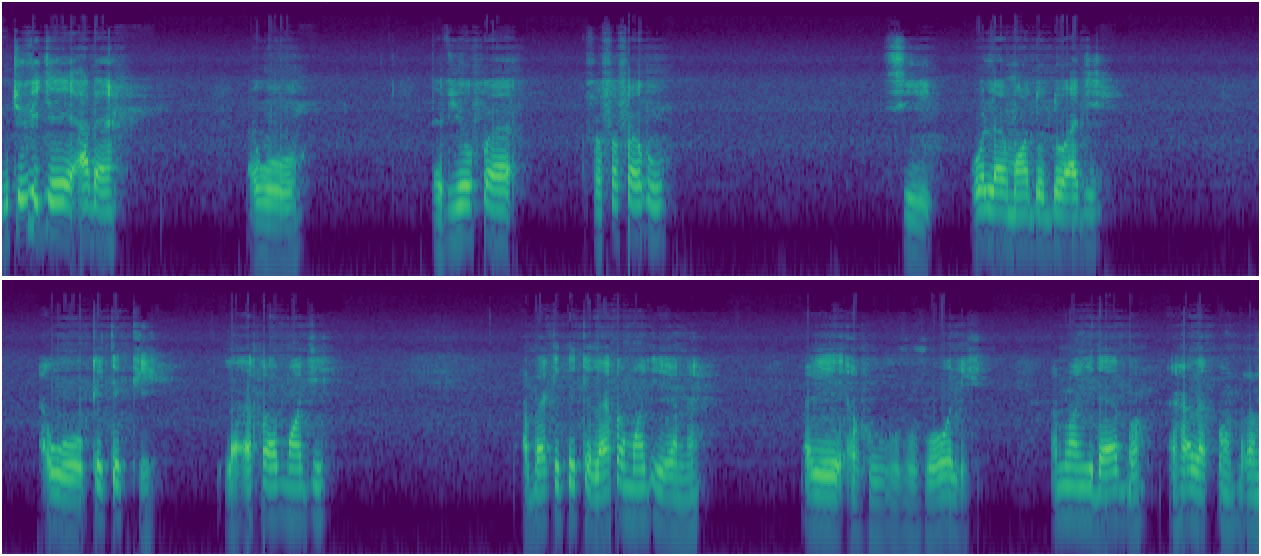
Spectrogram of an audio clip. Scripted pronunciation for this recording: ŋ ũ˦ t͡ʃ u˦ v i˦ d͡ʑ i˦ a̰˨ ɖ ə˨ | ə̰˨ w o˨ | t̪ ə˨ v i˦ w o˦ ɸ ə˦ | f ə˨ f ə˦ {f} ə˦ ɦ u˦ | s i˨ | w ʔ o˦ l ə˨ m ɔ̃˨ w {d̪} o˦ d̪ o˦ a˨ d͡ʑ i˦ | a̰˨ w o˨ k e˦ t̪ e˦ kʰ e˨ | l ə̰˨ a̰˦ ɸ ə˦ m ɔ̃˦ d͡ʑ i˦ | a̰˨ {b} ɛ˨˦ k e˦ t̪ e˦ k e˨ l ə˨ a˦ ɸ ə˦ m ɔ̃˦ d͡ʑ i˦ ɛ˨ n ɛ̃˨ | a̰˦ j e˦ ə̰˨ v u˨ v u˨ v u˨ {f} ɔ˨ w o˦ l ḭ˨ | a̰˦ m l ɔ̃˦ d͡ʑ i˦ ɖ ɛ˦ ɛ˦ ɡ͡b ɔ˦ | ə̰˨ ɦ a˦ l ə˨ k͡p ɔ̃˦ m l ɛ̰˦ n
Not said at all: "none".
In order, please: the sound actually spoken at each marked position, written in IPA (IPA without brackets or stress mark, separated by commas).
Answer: f, d̪, b, v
